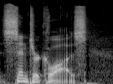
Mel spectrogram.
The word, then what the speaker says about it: Sinterklaas: You pronounce it Sinterklaas.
